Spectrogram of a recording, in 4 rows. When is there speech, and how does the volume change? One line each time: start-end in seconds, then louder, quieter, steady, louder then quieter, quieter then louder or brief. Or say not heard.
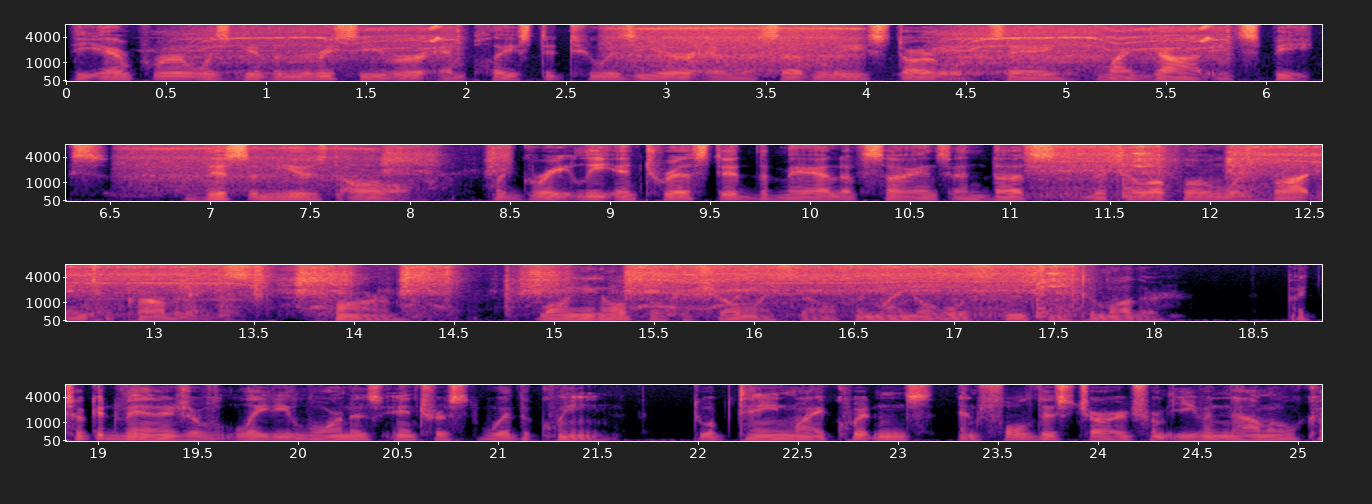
0.0-25.0 steady.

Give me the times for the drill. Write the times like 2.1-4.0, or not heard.
0.3-8.6, 11.1-17.8.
